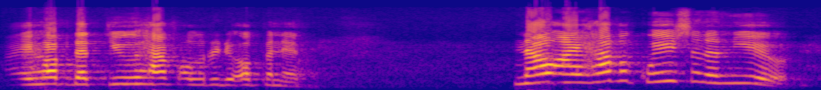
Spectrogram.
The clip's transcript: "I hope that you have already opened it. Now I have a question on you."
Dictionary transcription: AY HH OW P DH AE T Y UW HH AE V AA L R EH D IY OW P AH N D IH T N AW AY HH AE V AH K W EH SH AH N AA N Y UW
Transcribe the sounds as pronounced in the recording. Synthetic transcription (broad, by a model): AY HH OW P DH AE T Y UW HH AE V AA L R EH D IY OW P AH N IH T N AW AY HH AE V AH K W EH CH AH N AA N Y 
